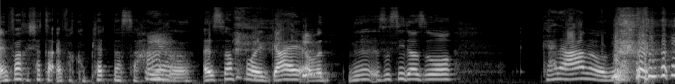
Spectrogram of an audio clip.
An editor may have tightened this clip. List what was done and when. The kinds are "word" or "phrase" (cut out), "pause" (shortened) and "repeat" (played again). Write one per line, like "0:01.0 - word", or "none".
0:02.0 - pause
